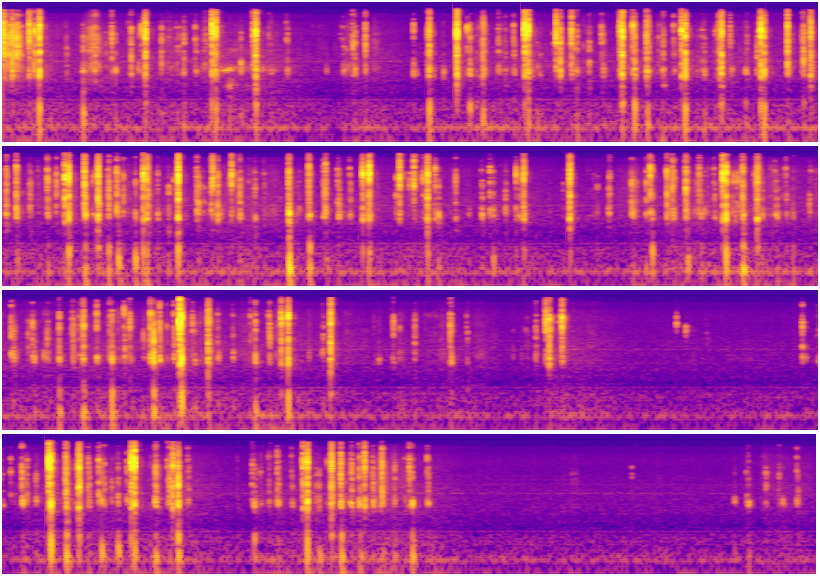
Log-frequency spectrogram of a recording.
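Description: Typing on a computer keyboard in quick bursts of key clicks, with a pause of a couple of seconds about two-thirds of the way through and the typing stopping shortly before the end. A faint steady hum lies underneath.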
